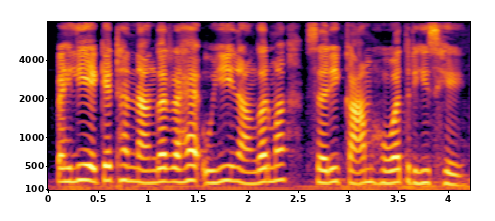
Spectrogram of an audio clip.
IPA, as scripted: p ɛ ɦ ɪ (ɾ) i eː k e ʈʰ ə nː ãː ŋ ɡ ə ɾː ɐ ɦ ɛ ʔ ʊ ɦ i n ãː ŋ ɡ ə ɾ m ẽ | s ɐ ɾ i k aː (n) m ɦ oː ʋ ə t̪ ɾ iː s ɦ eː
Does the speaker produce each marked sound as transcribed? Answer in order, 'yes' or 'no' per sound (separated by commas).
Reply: no, no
